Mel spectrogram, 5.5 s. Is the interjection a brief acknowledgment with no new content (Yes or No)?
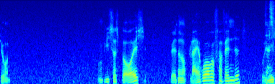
No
